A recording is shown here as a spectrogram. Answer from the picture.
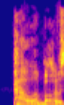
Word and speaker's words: Palabos: I pronounce it Palabos. Palabos. So with the emphasis on the first part of the word.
